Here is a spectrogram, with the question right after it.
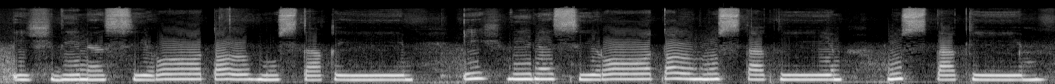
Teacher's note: alif lam qamariyah karena huruf alif lam bertemu dengan huruf mim. Dibacanya secara jelas.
